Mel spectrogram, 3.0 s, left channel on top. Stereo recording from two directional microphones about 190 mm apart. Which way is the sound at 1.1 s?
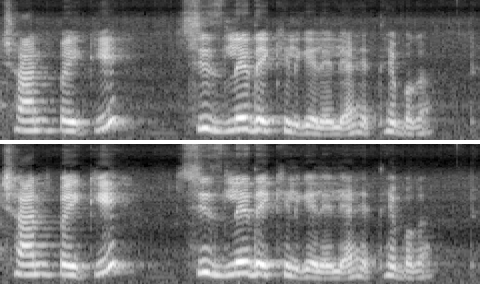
Centre (ahead or behind).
